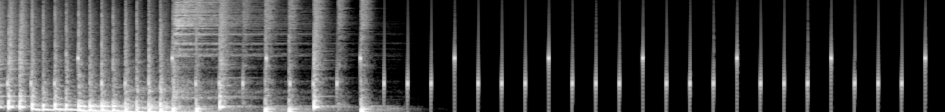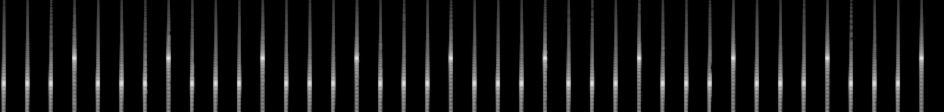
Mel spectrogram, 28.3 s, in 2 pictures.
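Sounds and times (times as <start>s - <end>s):
drum fills: 0.0s - 6.0s.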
